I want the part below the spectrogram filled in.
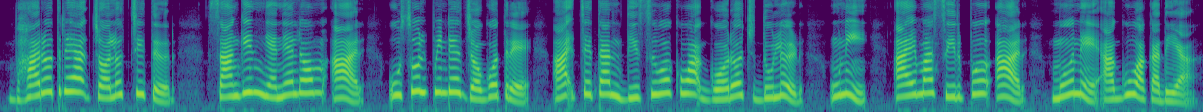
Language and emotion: Santali, neutral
